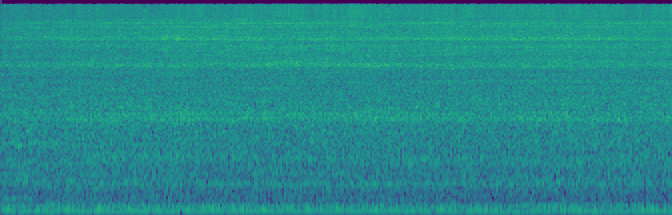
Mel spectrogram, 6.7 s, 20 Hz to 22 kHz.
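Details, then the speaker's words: 1970 Buick Wildcat V8 with Quadrajet carburetor at tune-up: steady, low, smooth idle rumble that rises as the mixture screw is adjusted toward the sweet spot, engine running happier. "so you hear the Idol coming up yeah and I'm adjusting it yeah it's liking you it's happier with it our Idol is Raising higher now so we can close this a little more"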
